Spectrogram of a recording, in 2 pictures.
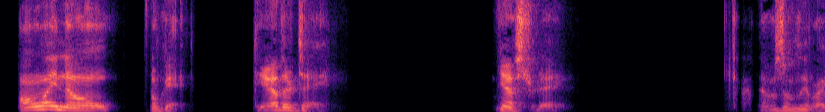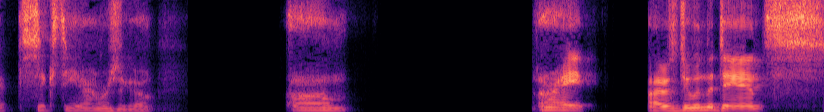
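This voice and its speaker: A man's put-on character voice, raspy and fairly high-pitched, with ordinary pitch variation, moderate pace, long, frequent pauses and big swings in loudness. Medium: actual play. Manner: drowsy, exasperated.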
